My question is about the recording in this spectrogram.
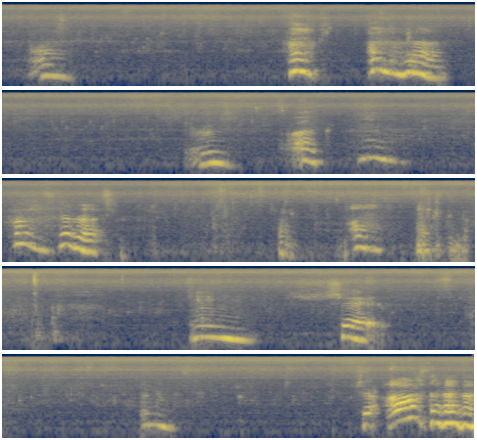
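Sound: shower head running water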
